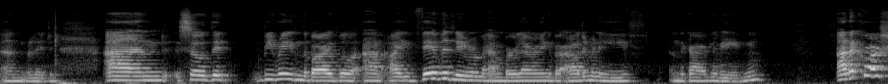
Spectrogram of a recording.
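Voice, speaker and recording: A woman's voice: mid-range voice, a little mellow, reverberant. An Irish woman who is a stand-up comedian, chatting casually on a podcast, swearing freely and rambling from joke to joke. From Ireland.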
